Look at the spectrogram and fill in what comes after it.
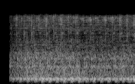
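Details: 125cc Keeway Cityblade scooter, warm engine: fast, even ticking rattle over a buzzy idle; cause of the rattle not pinned down.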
